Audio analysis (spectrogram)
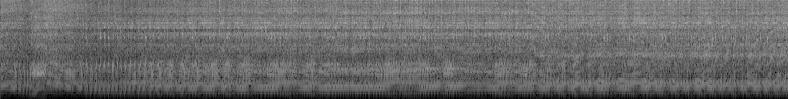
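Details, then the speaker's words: Chinese chainsaw after carburetor idle and mixture screw adjustment, air filter not yet fitted: quick blip, then a clean, steady high buzz without surging or bogging; well tuned, may need slight retuning once the filter is fitted. "Бенцепилка налаштована, але коли ми ще її зберемо до кінця, поставимо фільтр, її треба ще буде чуть-чуть підрегулювати, бо фільтр глуши оберти."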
